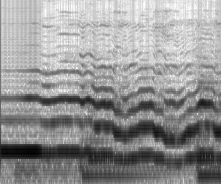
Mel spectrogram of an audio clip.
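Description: A woman's wordless singing of a spiritual, close to humming: a long held note, then a wavering melismatic run that dips and climbs back up, over soft sustained accompaniment chords.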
